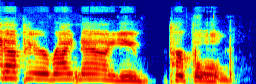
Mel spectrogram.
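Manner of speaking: high, mock bossy tone.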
